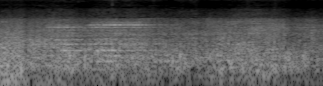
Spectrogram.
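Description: Street traffic noise, with a thin high-pitched squeal from about half a second to two seconds in.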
